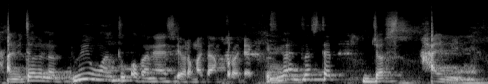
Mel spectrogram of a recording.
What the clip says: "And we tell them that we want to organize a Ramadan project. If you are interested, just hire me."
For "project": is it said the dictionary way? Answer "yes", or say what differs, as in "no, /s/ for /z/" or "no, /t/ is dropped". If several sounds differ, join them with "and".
yes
